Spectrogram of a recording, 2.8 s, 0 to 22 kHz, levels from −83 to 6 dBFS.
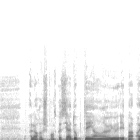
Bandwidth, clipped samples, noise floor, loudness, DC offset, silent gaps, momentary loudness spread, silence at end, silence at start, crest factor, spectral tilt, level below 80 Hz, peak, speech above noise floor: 15 kHz; under 0.1%; -58 dBFS; -35 LUFS; under 0.1%; none; 8 LU; 0 s; 0 s; 16 dB; -7 dB/octave; -60 dBFS; -18 dBFS; 24 dB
